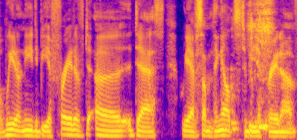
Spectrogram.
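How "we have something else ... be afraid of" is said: ordinary talk, nothing marked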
